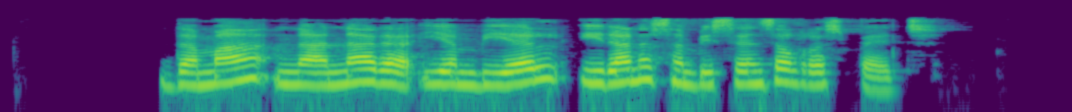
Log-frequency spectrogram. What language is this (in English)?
Catalan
